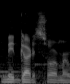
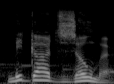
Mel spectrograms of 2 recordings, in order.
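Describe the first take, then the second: First: The R sound in the second word is pronounced. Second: The R sound in the second word is silent. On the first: This is how the written title reads. "reading it in the titles as Midgard Swarmer with an R" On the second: This is how the characters say it. "I guess it's a silent R"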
